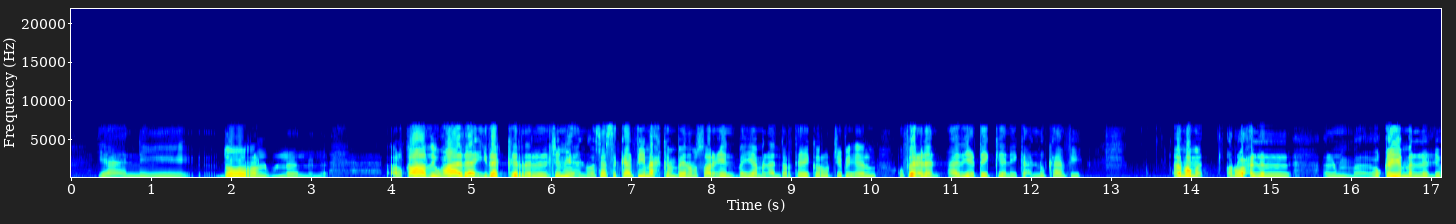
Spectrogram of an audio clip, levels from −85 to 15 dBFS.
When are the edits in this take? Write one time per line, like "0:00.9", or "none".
none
